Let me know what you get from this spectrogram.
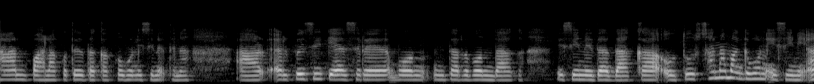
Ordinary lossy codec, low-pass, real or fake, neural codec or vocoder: AAC, 48 kbps; 7.2 kHz; real; none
